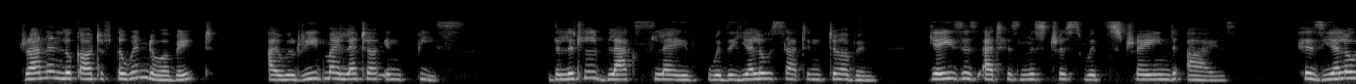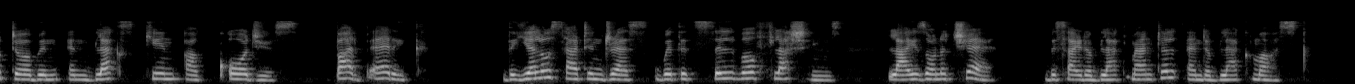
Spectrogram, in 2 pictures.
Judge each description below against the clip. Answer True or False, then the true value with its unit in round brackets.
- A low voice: False (235 Hz)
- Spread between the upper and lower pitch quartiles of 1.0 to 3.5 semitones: True (2.8 semitones)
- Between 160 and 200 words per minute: False (135 wpm)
